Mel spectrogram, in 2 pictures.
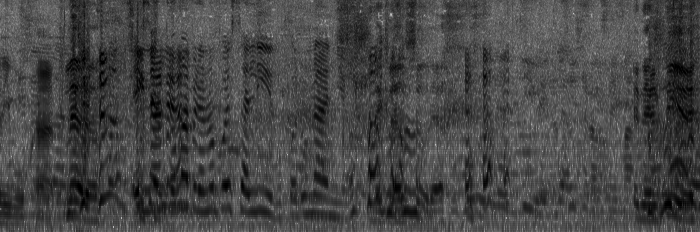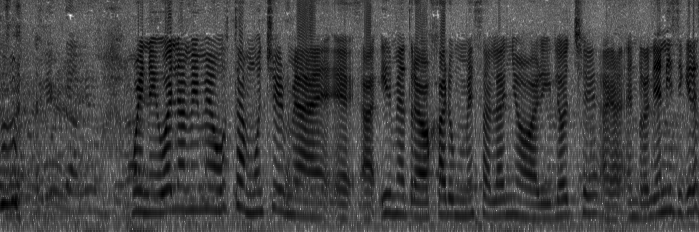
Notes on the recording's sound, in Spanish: nos encontramos a tomar un café en la Gcomics Meetup #10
